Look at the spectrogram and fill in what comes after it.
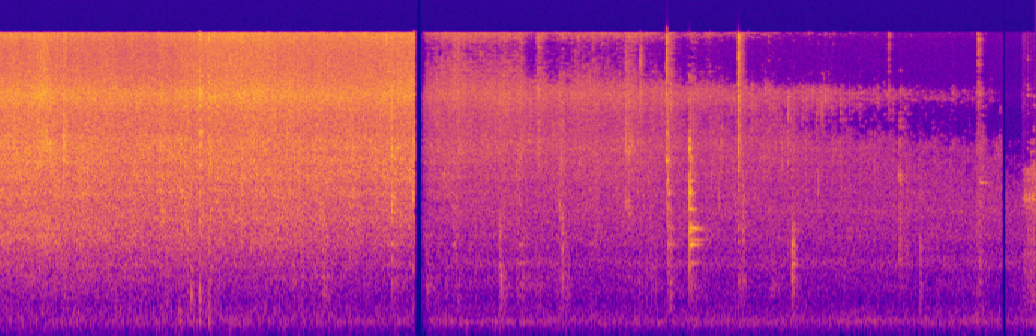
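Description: Blended chilli-and-shallot spice paste sizzling steadily in hot oil in an aluminium wok. About five and a half seconds in, it changes to quieter frying as fried tempeh chips are tossed in the glaze, with a metal spatula scraping and clicking against the wok now and then.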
